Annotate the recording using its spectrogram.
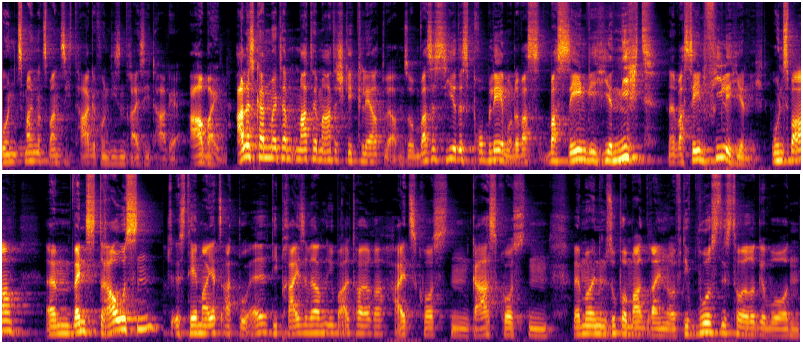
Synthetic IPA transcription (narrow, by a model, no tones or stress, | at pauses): ʔʊnt͡sv̥aɪhʊndɐtt͡sv̥ant͡sɪçtʰa̰ːɡəfɔndiːzn̩dʁa̰ɪsɪçtʰa̰ːɡəʔaɐbaɪtn̩ʔaləskʰanmatʰemaːtɪʃɡ̥əkʰl̥ɛːɐtv̥ɛ̰ɐdn̩zoːvasɪsthiːɐdaspʁ̥obleːmʔoːdɐvasvasz̥eːənviːɐɦiːɐnɪçtnəvasz̥eːənfiːləɦiːɐnɪçtʔʊntt͡sv̥aːɐ | ʔɛːmvɛnsd̥ʁaʊsn̩d̥astʰeːmajɛt͡sta̰k̚tuʔɛ̰ld̥iːpʁ̥aɪzəvɛːɐdn̩yːbɐ̰ʔa̰ltʰɔʏʁɐha̰ɪt͡skʰɔstn̩ɡ̥aːskʰɔstn̩ | vɛnmanɪndemzuːpɐmaɐk̚tʁaɪnlɔʏft̚d̥iːvʊɐstɪstʰɔʏʁɐɡəvɔɐdn̩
